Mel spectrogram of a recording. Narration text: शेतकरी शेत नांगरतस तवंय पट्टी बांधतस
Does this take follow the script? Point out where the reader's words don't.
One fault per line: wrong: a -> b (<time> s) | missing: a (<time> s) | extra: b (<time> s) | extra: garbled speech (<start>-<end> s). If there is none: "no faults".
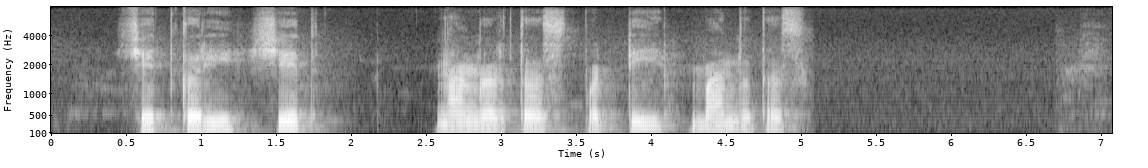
missing: तवंय (3.4 s)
